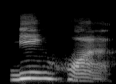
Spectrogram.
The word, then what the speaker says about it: Biên Hòa: Biên Hòa.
